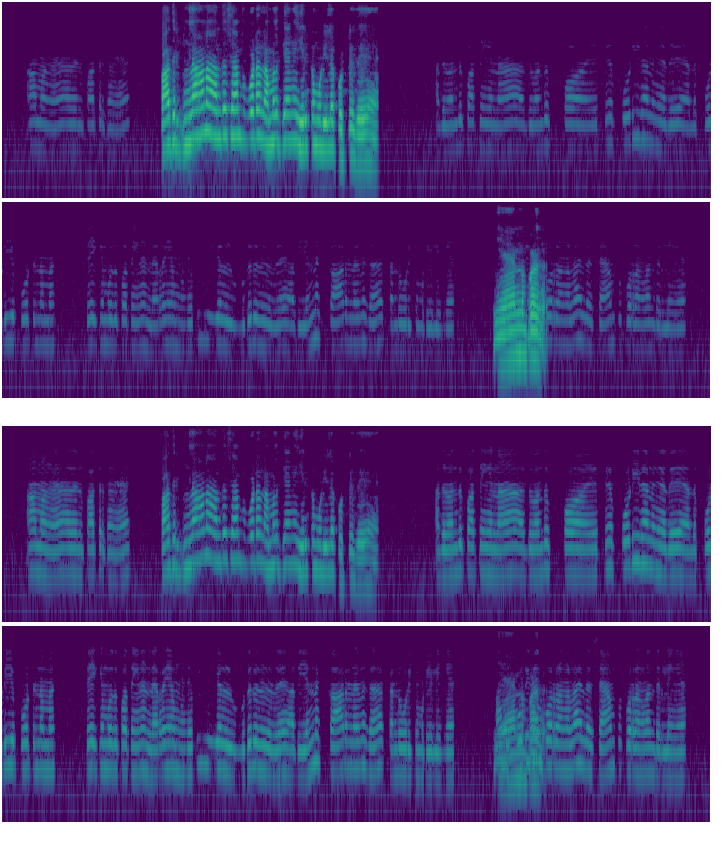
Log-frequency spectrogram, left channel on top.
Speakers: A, on the right (about 55°); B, on the left (about 50°).
A: ஆமாங்க அதுன் பாத்துருக்கங்க
B: பாத்துருக்கீங்களா ஆனா அந்த ஷாம்பு போட்டா நம்மளுக்கு ஏங்க இருக்க முடியெல்லா கொட்டுது
A: அது வந்து பாத்தீங்கன்னா அது வந்து பொ எப்டியு பொடிதானுங்க அது அந்த பொடிய போட்டு நம்ம தேய்க்கும் போது பாத்தீங்கின்னா நெறய முடிகள் உதுருது அது என்ன காரணன்னுக்க கண்டுபுடிக்க முடியலேங்க அவுங்க
B: ஏன்னு
A: பொட்டி
B: பா
A: தா போடுறாங்களா இல்ல ஷாம்பு போடுறாங்களா தெர்லேங்க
